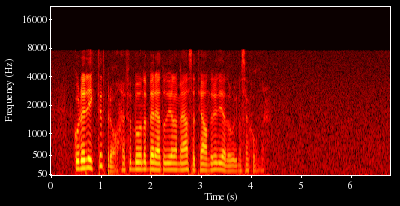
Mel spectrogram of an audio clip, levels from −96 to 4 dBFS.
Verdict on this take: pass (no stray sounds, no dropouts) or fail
pass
